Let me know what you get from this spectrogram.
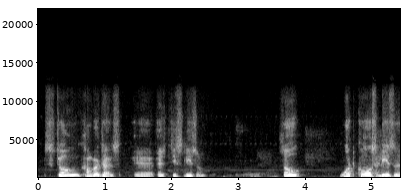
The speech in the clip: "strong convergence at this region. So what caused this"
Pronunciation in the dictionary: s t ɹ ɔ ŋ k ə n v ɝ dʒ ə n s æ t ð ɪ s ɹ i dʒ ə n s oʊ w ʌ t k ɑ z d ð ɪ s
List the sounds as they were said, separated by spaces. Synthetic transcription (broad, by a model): s t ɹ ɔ ŋ k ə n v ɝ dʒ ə n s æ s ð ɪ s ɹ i z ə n s oʊ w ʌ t k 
